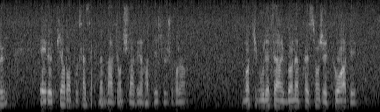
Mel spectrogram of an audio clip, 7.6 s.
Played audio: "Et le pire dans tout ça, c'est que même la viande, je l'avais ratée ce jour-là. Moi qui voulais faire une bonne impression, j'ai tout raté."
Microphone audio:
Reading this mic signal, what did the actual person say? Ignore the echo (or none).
none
